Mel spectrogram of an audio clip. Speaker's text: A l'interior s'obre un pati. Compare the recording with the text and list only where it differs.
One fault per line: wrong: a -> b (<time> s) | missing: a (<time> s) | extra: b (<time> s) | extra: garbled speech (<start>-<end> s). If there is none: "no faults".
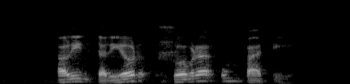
no faults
